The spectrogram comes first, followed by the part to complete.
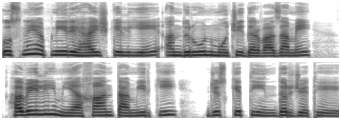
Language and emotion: Urdu, neutral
